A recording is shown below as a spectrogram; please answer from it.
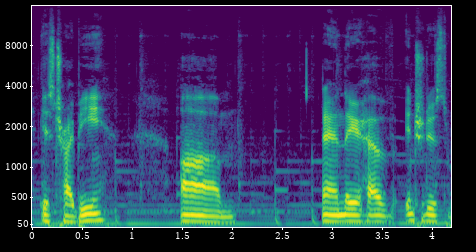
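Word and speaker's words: TRI.BE: to form a new girl group um the pronunciation of said group even though it looks like it spells tribe is try b um and they have introduced more members um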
